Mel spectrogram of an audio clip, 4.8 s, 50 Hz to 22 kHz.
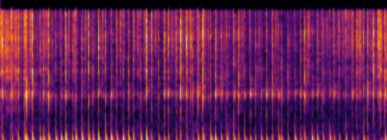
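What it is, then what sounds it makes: Empty cardboard paper roll tube. An empty, hollow cardboard toilet paper tube is held in one hand and quickly tapped and scratched with the fingertips and nails of the other hand. Around forty rapid, dry hollow knocks follow one another with a low boomy thump and a steady resonant ring near 1.3 kHz. Faint bright scratchy hiss sits between the taps, and each hit dies away almost instantly.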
